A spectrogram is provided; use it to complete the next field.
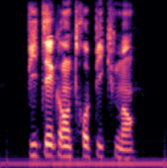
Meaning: pithecanthropically
- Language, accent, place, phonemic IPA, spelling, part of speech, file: French, France, Lyon, /pi.te.kɑ̃.tʁɔ.pik.mɑ̃/, pithécanthropiquement, adverb, LL-Q150 (fra)-pithécanthropiquement.wav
